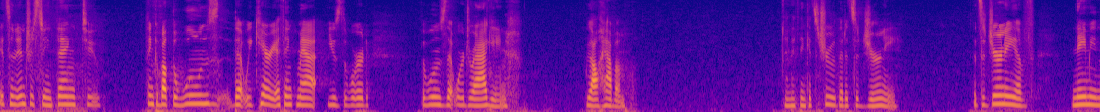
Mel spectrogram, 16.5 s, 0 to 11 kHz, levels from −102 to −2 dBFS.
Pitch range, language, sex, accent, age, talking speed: 205-240 Hz, English, female, American, 30-49, 150 wpm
